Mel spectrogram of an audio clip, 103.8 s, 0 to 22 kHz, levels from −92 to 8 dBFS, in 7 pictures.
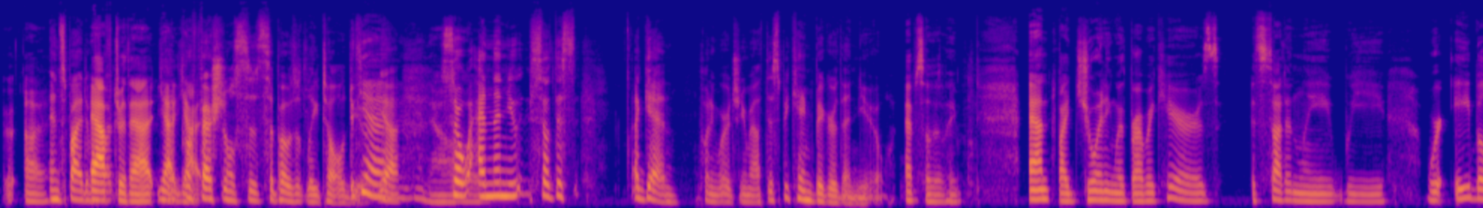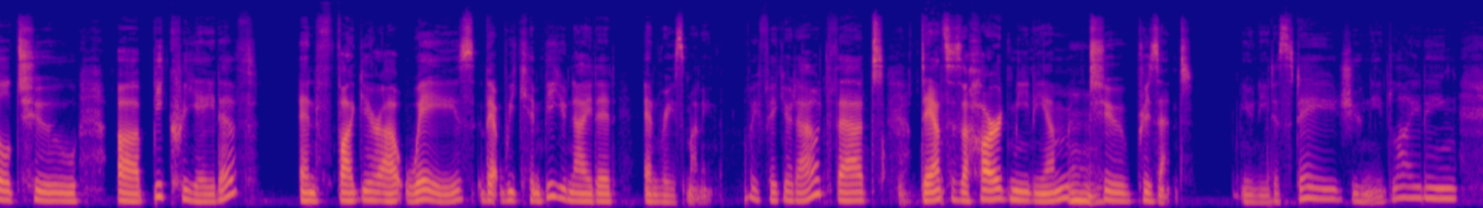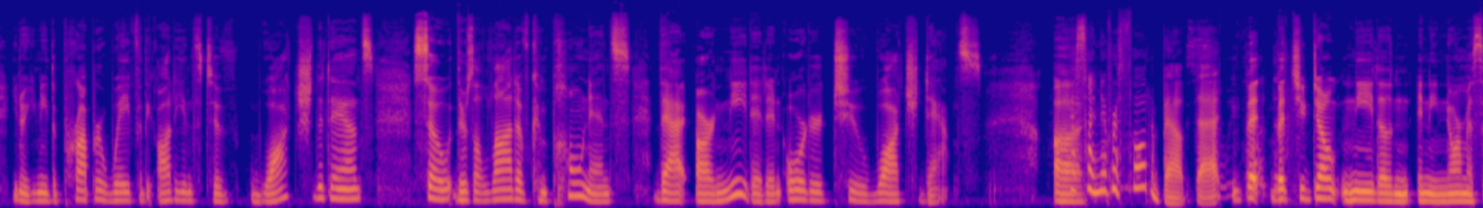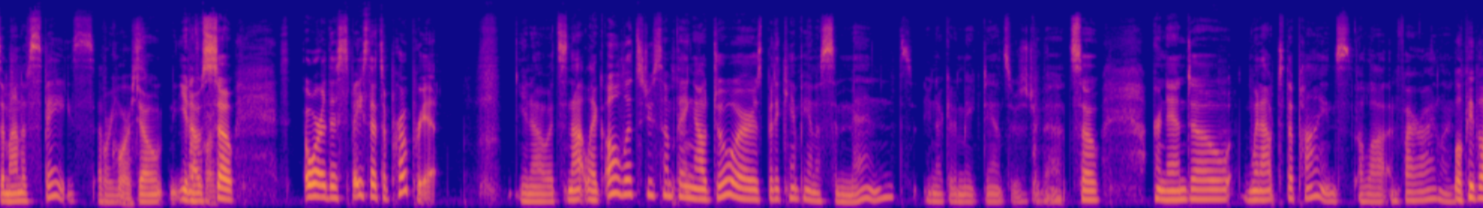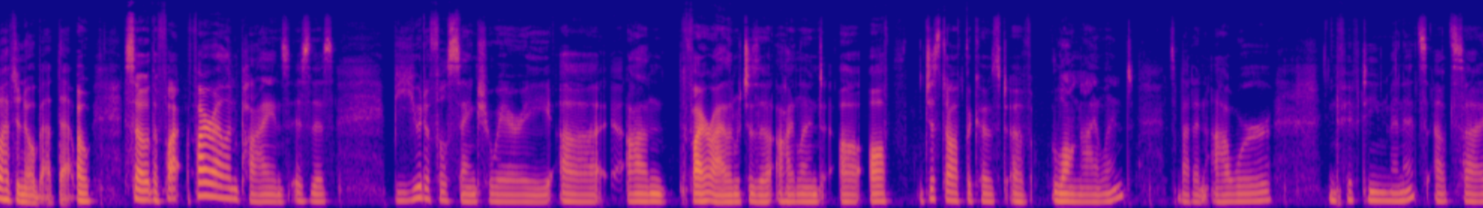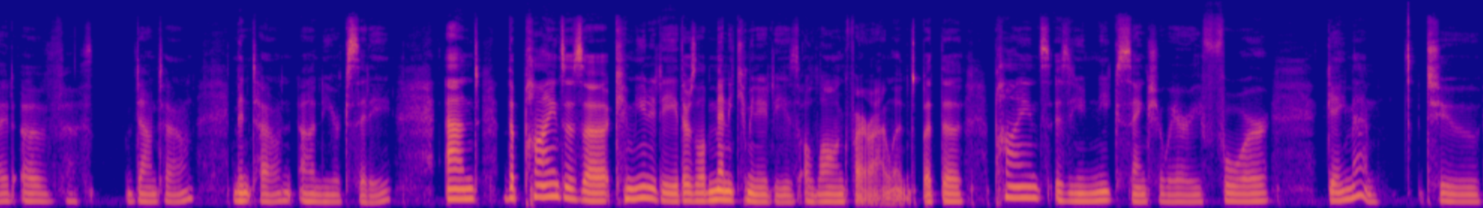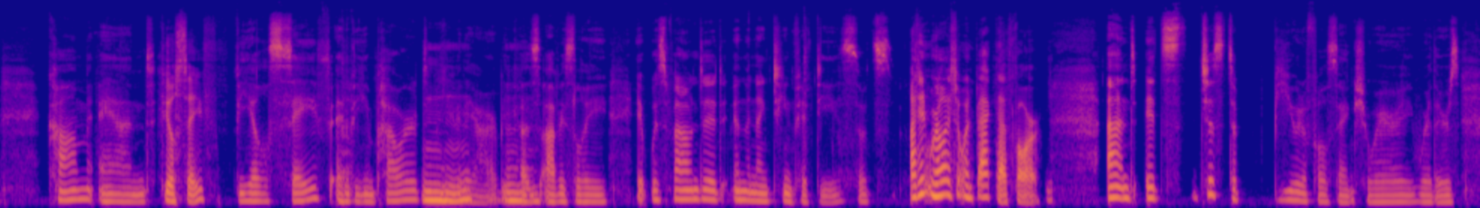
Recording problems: none

